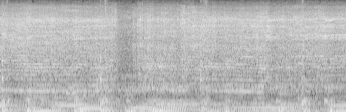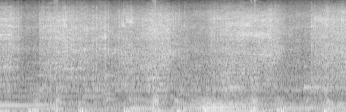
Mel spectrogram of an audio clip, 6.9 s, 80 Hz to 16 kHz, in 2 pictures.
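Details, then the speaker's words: Power float filing a high front tooth in a 10–12-year-old Pura Raza Española horse during dental floating: loud, harsh, rattling mechanical grinding in repeated bursts. "he occlusal surface lightly, but we don't go smooth because you want to leave a rough surface so the horse can grind."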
